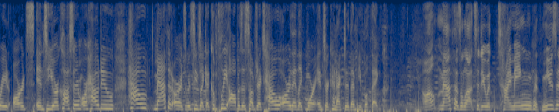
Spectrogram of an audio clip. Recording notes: Inside Look at the Brick District Arts Fesitval. Take a walk through the District Arts Festival.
